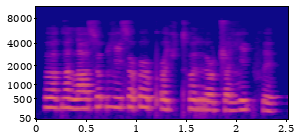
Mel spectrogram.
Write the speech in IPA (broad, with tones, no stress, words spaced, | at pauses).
ɵ˧ɐ̯ɡɐ˦˨lːa˧ɐ̯sɵ˦ʔ ɮi˧sə˞˦ʔə˞˧ pʼə˞˧ç tʰɵ˧rə˞˨ʈ͡ʂə˨ ɮi˧ʔ fɪ˨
